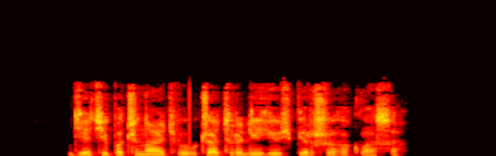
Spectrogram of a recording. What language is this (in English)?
Belarusian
